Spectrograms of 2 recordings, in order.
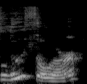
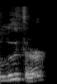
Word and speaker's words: Luthor: whatever kind of weiner we decided that we would call him lex luthor as opposed to luther yeah like that which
